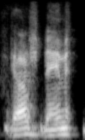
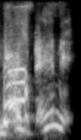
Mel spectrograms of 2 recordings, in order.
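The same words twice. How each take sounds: First: It is said flatly, with little energy. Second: It is said with more energy and feeling.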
